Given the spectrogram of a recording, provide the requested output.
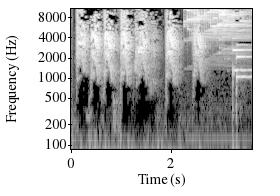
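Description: A parrot gives harsh, raspy squawks, about six in quick succession over two seconds, before a musical tone comes in and carries on to the end.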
